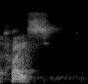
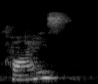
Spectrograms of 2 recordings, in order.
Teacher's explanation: the z sound became a s sound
